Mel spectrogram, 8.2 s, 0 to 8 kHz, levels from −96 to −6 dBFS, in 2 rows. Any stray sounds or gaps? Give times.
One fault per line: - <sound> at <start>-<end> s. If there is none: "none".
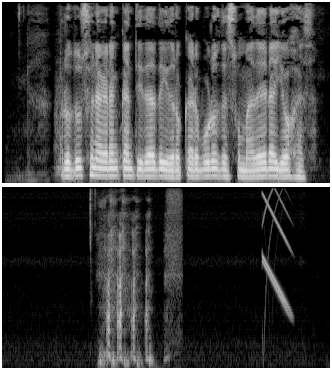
- laugh at 5.2-6.4 s
- chirp at 7.4-7.8 s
